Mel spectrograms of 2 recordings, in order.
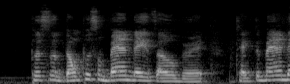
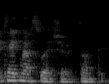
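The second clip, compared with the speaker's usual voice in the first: usual speaking voice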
